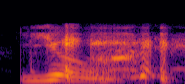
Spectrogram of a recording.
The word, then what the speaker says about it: Jung: Jung. it becomes a Jung. Y. The J, it becomes a Y.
